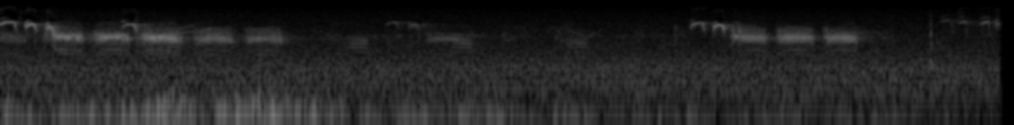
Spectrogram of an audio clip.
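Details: A Red-breasted Nuthatch (Sitta canadensis) gives short runs of nasal, tinny 'yank' calls, four to six quick notes at a time, with a faint low rumble behind.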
